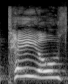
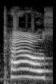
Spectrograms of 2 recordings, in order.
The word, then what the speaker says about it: Taos: taos new mexico but don't say teos because it's pronounced taos and the locals get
